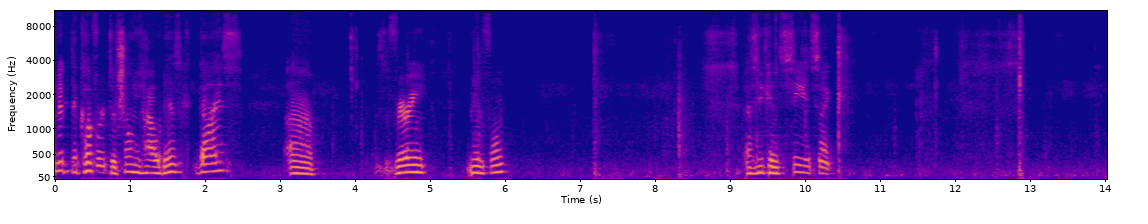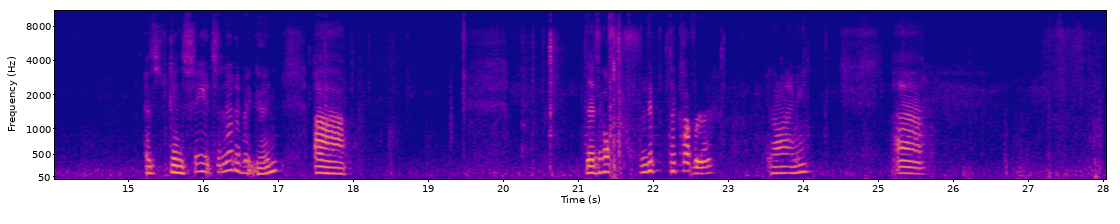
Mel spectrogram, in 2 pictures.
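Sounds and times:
faint room noise: 0.0s - 28.0s
low background hiss: 0.0s - 28.0s.

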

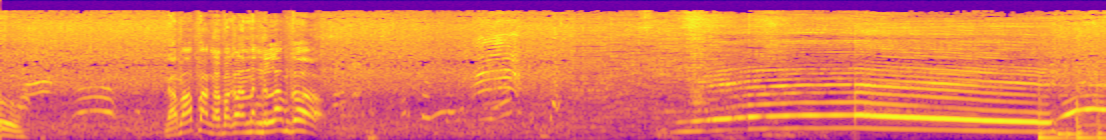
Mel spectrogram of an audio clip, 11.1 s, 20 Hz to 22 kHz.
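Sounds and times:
water lapping and splashing: 0.0s - 8.0s.

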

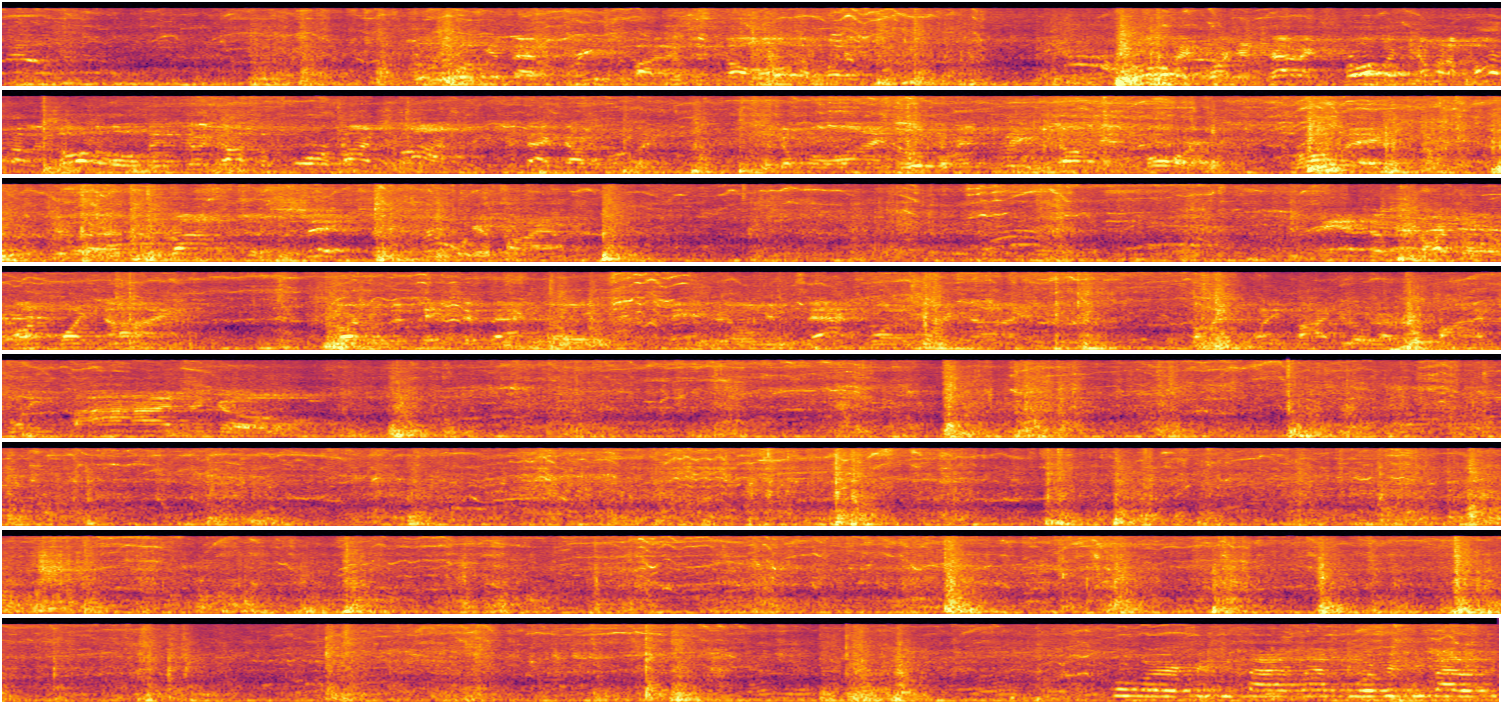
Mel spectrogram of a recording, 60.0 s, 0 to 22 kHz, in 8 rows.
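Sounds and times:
rc trucks racing: 0.0s - 59.9s.

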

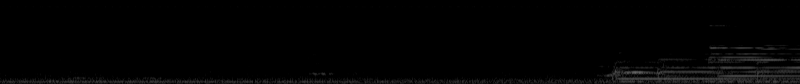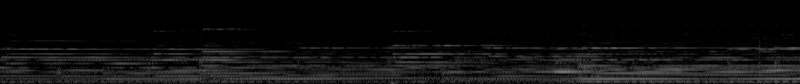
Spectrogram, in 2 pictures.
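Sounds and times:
handbell choir playing chords: 6.5s - 16.0s.

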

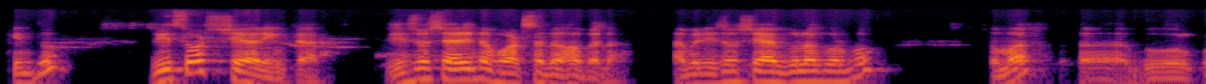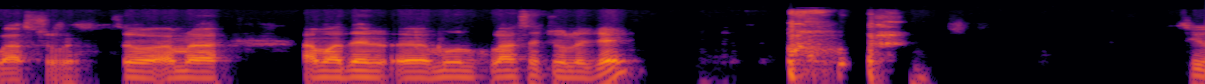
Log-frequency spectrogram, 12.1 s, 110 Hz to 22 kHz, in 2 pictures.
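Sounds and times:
person speaking: 0.0s - 9.3s
person coughing: 10.0s - 10.7s.

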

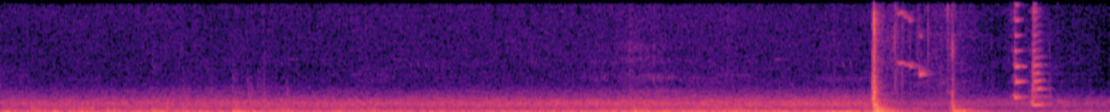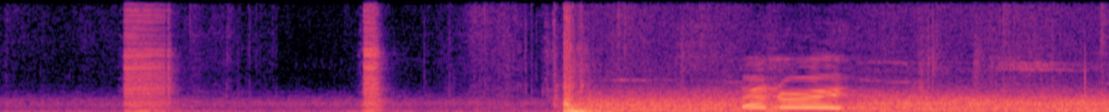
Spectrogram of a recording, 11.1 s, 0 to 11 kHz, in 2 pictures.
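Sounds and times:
car door knocks and rustles: 8.2s - 8.6s.

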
